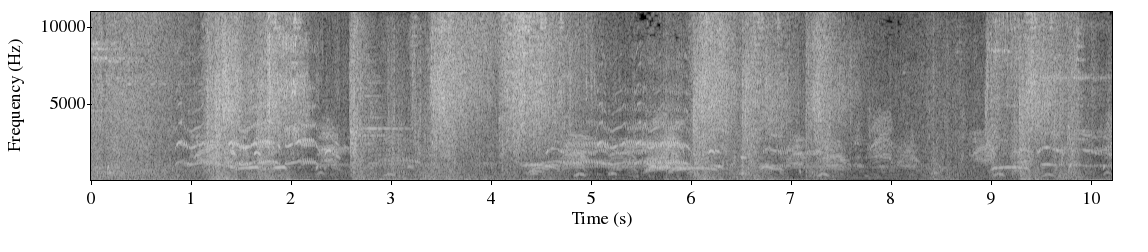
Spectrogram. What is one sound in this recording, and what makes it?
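Monkeys shriek and screech in bursts.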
